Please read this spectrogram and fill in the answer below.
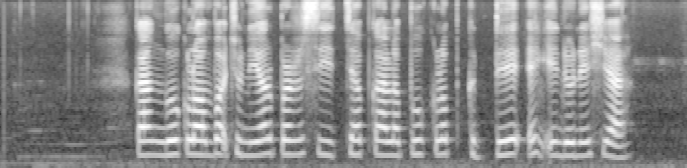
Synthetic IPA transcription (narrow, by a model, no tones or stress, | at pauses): kaŋɡokəlɔmpɔʔd̥ʒ̥ṳniɔrpərsid̥ʒ̥ä̤p̚kaləb̥ṳklʊp̚ɡ̥əɖ̥e̤ɪŋʔind̪onesia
